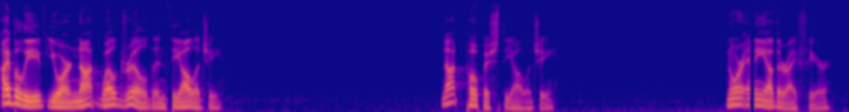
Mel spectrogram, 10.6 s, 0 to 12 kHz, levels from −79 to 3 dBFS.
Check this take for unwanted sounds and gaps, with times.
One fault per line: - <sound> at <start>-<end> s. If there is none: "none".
- dropout at 9.4-9.4 s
